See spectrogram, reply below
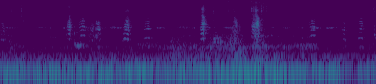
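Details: Finches giving brief nasal, toy-trumpet-like calls in quick irregular bursts, with rustling and wing-flutter noises over a low background hum.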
